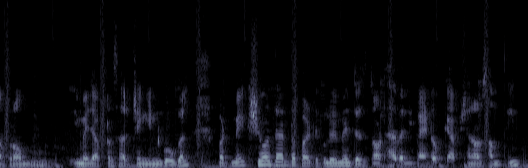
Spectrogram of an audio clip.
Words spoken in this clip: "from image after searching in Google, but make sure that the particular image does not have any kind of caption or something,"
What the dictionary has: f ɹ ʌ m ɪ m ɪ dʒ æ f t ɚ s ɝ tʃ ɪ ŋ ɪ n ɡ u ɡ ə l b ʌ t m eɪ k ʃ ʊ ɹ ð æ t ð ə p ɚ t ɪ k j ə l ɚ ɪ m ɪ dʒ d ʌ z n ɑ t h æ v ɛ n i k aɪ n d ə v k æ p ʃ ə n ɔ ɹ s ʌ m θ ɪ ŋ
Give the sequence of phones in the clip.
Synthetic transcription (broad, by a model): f ɹ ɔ m ɪ m ɪ dʒ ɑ f t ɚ s ɝ tʃ ɪ ŋ ɪ n ɡ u ɡ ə l b ʌ t m eɪ k ʃ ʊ ɹ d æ t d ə p ɚ t ɪ k j ə l ɚ ɪ m ɪ dʒ d ʌ z n ɑ t h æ v ɛ n i k aɪ n d ə v k æ p ʃ ə n ɔ ɹ s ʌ m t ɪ ŋ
